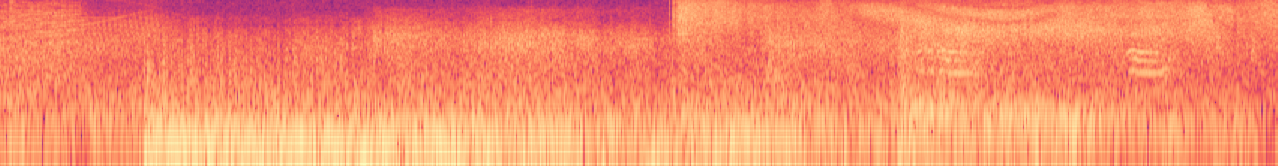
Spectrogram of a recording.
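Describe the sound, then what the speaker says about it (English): A burst of fiery blast in the Yu-Gi-Oh! The Duelists of the Roses video game, loud and continuous with a roaring rush that fades into a lighter crackling tail. "Okay, Red Eyes. Use Infernal Fire Blast."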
